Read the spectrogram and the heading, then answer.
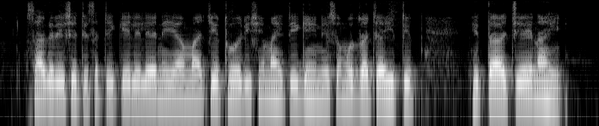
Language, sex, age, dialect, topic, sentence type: Marathi, male, 25-30, Standard Marathi, agriculture, statement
